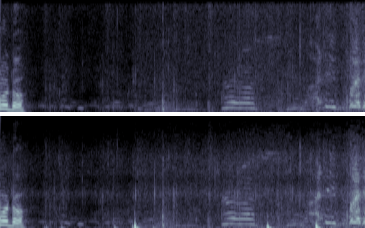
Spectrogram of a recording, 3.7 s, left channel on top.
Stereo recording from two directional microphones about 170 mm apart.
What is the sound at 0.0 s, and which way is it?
Speech, 50° left (ahead or behind).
